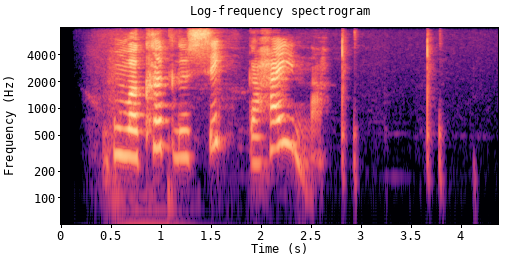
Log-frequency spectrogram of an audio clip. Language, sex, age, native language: Icelandic, female, 8, Swedish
